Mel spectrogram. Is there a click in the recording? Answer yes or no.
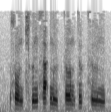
no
